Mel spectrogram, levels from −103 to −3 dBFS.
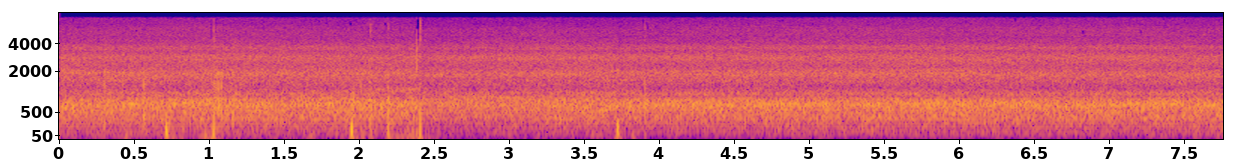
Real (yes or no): yes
